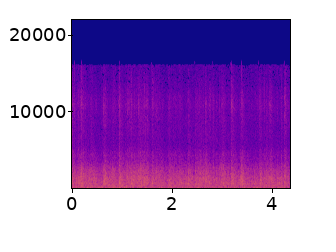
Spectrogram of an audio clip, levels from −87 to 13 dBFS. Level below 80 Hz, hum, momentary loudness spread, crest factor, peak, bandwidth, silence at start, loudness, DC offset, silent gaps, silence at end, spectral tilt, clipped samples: -50 dBFS; none; 2 LU; 16 dB; -16 dBFS; 17 kHz; 0 s; -31 LUFS; under 0.1%; none; 0 s; -4 dB/octave; under 0.1%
